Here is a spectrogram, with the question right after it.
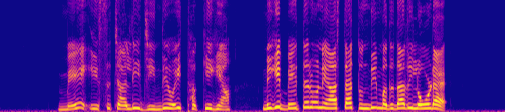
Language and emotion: Dogri, angry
